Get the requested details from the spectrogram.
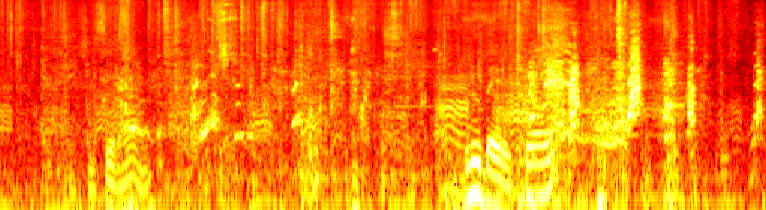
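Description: A dog whines and yelps excitedly.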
